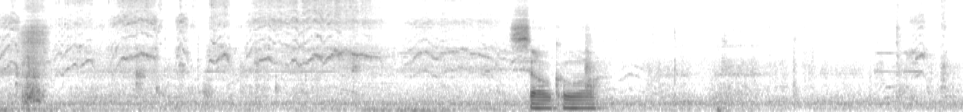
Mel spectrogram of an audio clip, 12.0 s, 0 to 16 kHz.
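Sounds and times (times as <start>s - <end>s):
small electric motor whining: 0.0s - 6.6s, 11.0s - 11.9s.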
